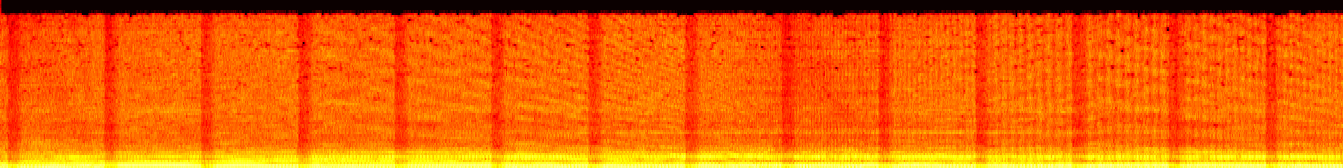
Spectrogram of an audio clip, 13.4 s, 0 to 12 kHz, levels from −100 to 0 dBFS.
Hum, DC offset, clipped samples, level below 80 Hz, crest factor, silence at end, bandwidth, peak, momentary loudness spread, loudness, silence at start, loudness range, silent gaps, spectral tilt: none; under 0.1%; under 0.1%; -34 dBFS; 12 dB; 0 s; 11.5 kHz; -2 dBFS; 2 LU; -16 LUFS; 0 s; 0 LU; none; -6.5 dB/octave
